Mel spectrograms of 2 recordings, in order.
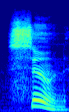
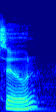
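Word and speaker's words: soon (σύν): That word, understand, is the Greek word soon, spelled S-U-N like the sun, but it's pronounced soon.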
